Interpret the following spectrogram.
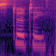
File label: "study", English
